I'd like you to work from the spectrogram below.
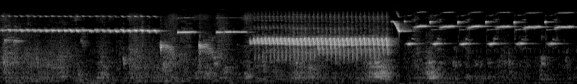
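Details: Male Timbrado Español song canary, runner-up at the 2013 German championship, singing metallic trills: high sustained tones, a dense buzzy rolling passage, then rapid clipped repeated notes.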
